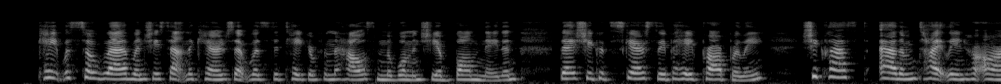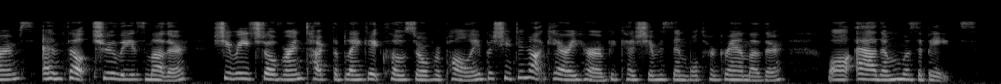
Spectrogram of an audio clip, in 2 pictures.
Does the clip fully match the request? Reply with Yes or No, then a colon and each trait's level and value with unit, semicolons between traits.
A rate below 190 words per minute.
No: average, 200 wpm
